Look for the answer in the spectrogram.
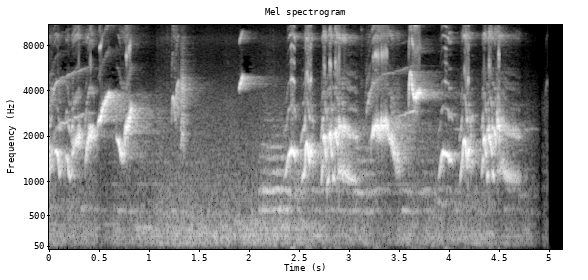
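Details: A caged white-rumped shama (murai batu or murai blorok) sings quick slurred whistles and buzzy chattering notes in two lively bursts, with a brief gap between them and a sudden stop.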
